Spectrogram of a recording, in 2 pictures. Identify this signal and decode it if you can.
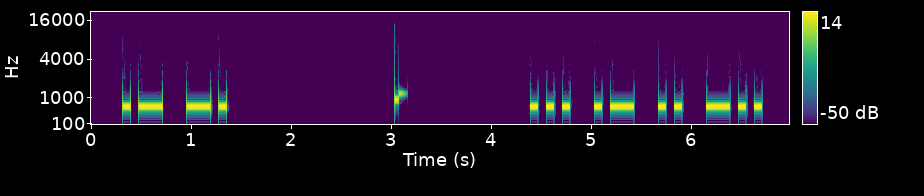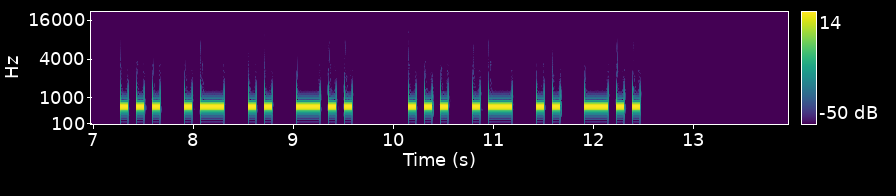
Morse code, heard as a keyed tone, about 15 wpm, 700 Hz. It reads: AN SAID SAID SAID
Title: Top 500 Words Repeated 15wpm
